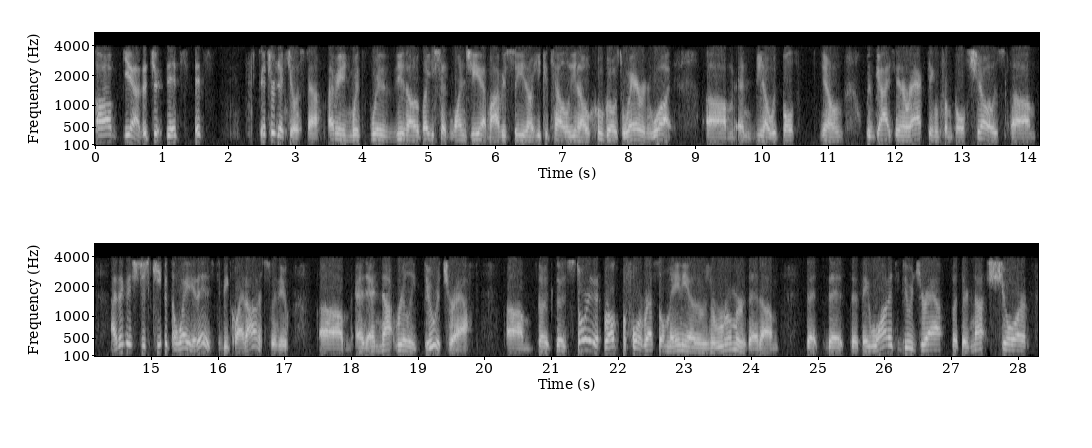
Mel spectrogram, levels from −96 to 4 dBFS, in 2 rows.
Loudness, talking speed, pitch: -27 LUFS, 210 wpm, 120 Hz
